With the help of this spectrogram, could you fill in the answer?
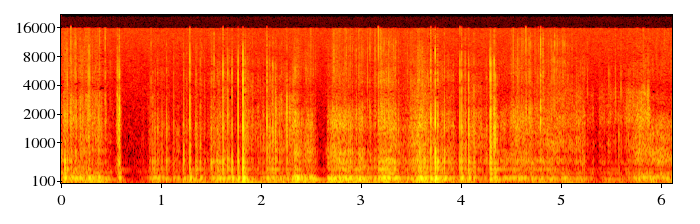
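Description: A soft, porous black foam windscreen on a white microphone is scratched and tapped with fingertips and nails, using one hand at a time near the end. This produces a dense, irregular run of muffled, rumbling scratches and soft patter. The sound is heavy in the low end, with brief sharper taps poking through and almost no bright top.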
